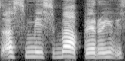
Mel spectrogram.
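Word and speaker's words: mitzvah: Misba is it is pronounced as misba pero iyung spelling niya o m i s w a h.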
